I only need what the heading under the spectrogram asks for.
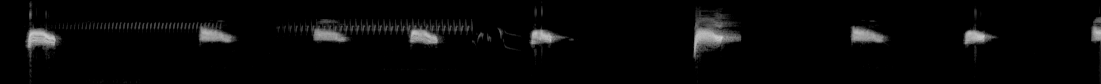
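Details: Common Nighthawk giving its nasal peent call while flying in search of insects: short buzzy notes repeated every one to two seconds, with a faint thin high buzzing between some calls.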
